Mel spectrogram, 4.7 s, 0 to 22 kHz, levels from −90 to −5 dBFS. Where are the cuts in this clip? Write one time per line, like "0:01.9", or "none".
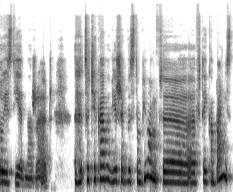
none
